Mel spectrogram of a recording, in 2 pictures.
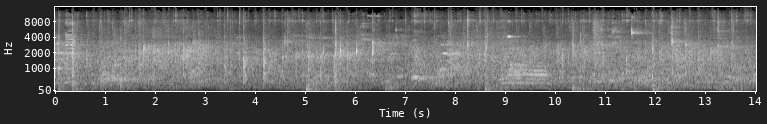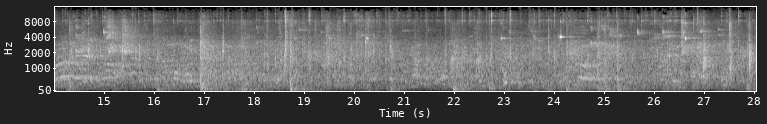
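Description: Table tennis balls click sharply against paddles and tables, over and over.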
